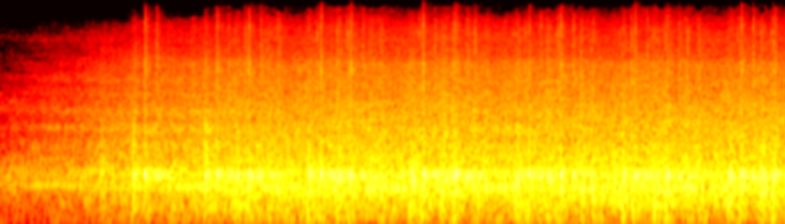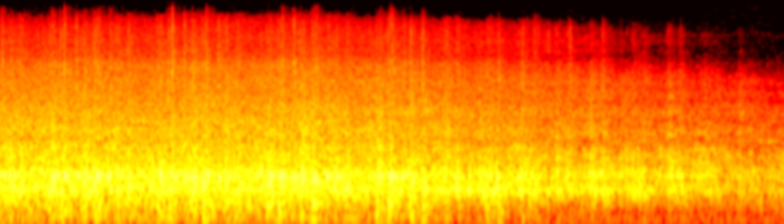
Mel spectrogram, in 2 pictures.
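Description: A JR Sobu Line electric commuter train running past on the tracks, wheels rumbling and clicking over the rails with a steady whine. It builds up over the first second and a half and fades as the train moves away near the end.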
